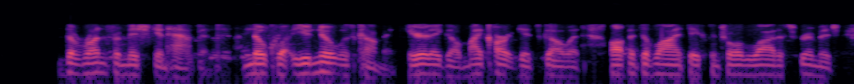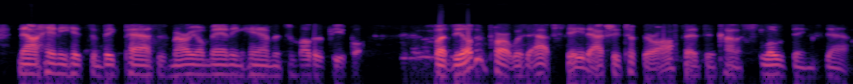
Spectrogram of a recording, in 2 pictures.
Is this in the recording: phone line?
yes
